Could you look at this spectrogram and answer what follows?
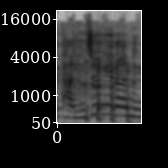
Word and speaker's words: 단중: 그럼 원장님 이게 단중이라는 게 전중혈이랑도 같은 자리인가요 혹시? 네. 원래 단중이라고도 하고 전중이라고도 하는데 아, 네. 사실 이제 정확한 발음은 단중이 더 맞다라고 아, 나와 그렇군요.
